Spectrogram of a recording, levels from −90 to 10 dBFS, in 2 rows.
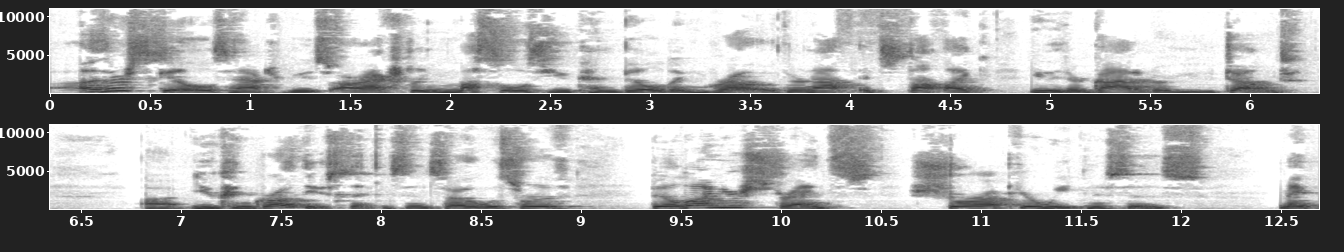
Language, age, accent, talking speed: English, 50-69, American, 210 wpm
